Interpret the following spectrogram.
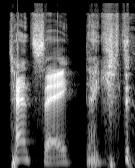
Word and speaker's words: Tensei: persona and shim Mami tensei Chris Lally put parenthesis tense is pronounced like Sensei Mike love you and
